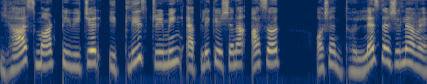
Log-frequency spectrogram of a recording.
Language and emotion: Goan Konkani, surprised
